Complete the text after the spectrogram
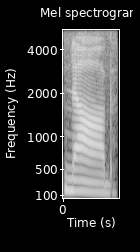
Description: Prononciation du mot knob en anglais (fichier audio)
Prononciation du mot : knob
